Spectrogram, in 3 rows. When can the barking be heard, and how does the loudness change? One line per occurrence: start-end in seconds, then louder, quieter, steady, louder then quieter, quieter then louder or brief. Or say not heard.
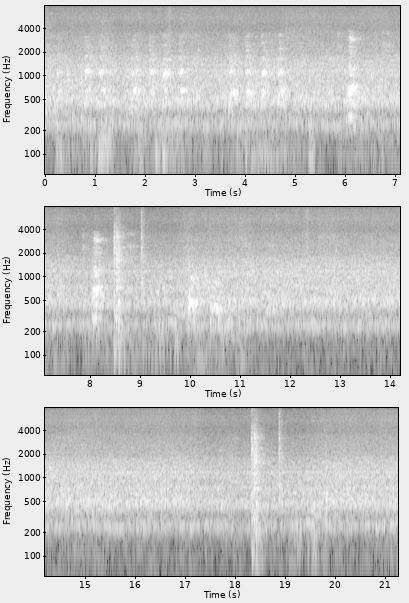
0.2-2.9 brief
3.6-10.9 quieter then louder.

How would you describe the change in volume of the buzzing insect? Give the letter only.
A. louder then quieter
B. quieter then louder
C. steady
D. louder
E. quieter
C.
